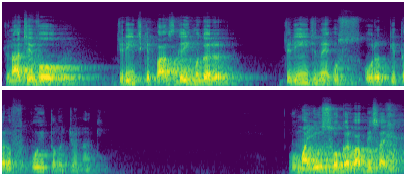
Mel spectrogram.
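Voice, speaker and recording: Slow-preaching man in an echoing hall. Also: a little high, a little mellow. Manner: slow, measured retelling of a moral tale. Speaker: religious preacher. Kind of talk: sermon storytelling. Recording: echoey hall with long reverb.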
